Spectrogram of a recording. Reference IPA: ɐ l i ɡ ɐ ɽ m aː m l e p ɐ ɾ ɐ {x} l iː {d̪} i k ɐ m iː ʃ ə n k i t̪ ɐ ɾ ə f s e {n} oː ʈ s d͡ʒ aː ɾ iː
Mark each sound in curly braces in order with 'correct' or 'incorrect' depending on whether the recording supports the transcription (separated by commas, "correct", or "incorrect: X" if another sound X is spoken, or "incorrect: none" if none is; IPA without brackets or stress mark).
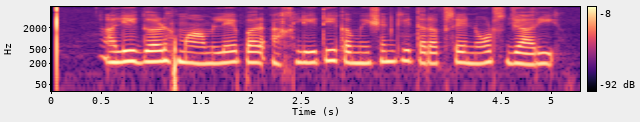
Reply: correct, incorrect: t̪, correct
